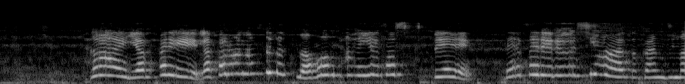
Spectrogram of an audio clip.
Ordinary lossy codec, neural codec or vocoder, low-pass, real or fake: none; codec, 16 kHz, 4 kbps, FunCodec, trained on LibriTTS, 50 frames a second; 7.2 kHz; fake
